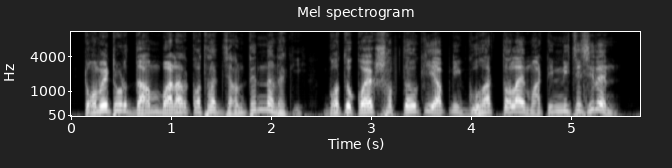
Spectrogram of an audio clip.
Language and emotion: Bengali, disgusted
